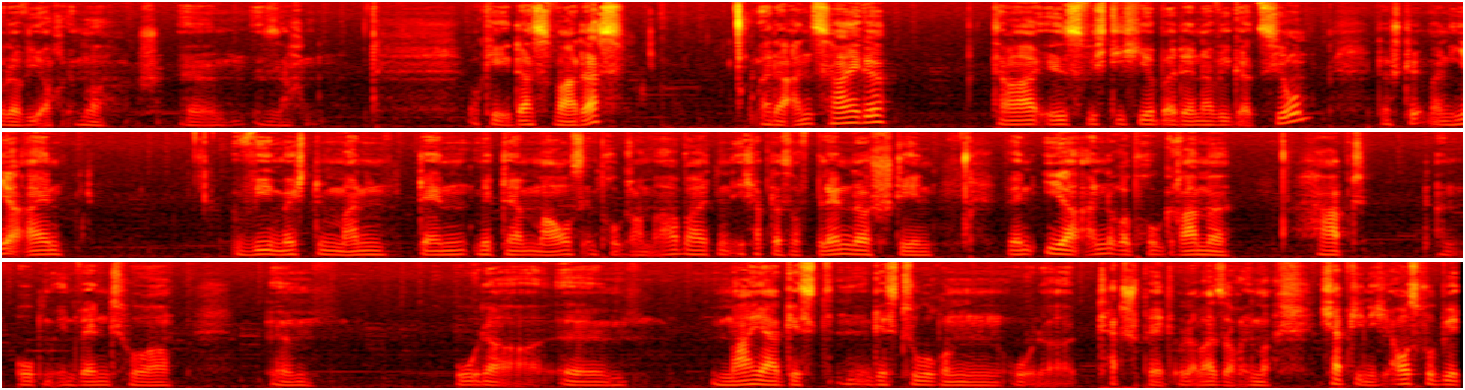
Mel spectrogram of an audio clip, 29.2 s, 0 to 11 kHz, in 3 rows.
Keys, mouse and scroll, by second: 3.3 click, 4.4 click, 7.6 click, 14.0 click.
